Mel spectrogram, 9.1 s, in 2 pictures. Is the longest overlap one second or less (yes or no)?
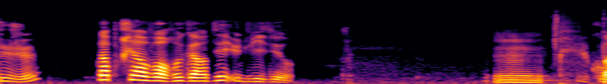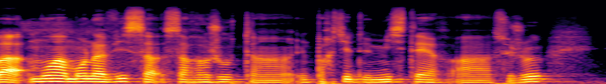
yes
